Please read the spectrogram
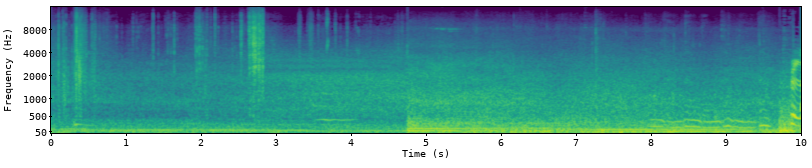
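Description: Outdoor street noise with traffic rumble, turning suddenly louder about halfway through, with faint voices in the background.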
